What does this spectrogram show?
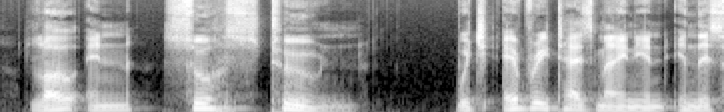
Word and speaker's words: Launceston: From 1935, he ran the company's Launceston operation in Tasmania, and the town is pronounced Loen-sur-Stoon, which every Tasmanian in this audience already knows.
